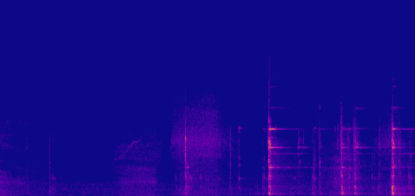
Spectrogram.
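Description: Steel gears and bearing parts of a hybrid transaxle being fitted by hand. A soft scrape or rustle comes first, then several sharp metallic clicks in the second half as the overdrive gear is set onto its shaft in the case.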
